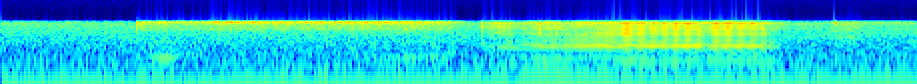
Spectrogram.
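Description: An English bulldog snores in its sleep, a breathy rasp swelling into a buzzy, rattling snort.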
